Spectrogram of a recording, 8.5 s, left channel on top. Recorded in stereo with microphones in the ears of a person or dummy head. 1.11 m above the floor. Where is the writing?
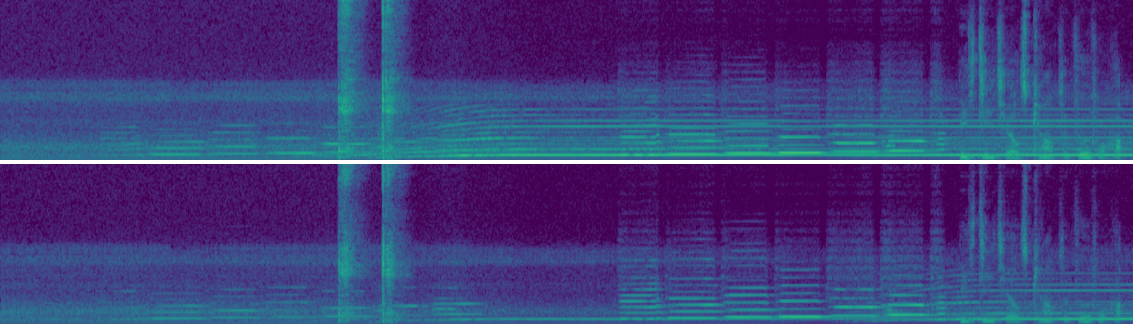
15° left (ahead or behind), 2.5 m.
